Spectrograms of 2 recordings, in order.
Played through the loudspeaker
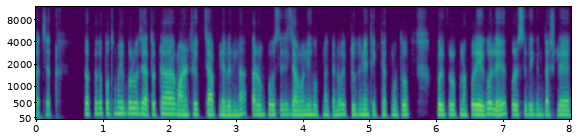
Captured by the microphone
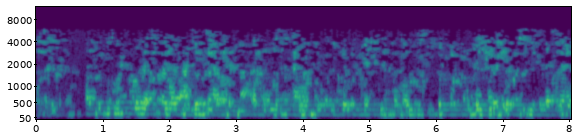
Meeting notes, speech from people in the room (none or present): none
